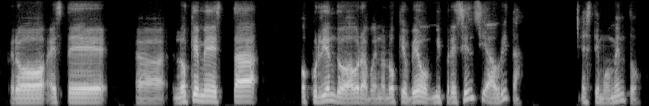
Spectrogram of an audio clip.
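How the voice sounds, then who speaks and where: An unhurried man from India, a Buddhist practitioner appearing as a guest, speaks in a measured, halting way in a reflective spiritual conversation, often pausing to search for the right word. His darkish voice comes through a dull, muffled, low-fidelity recording with no room echo at all.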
